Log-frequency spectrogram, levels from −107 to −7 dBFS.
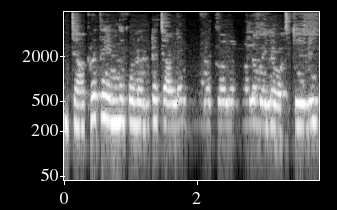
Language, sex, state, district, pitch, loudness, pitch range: Telugu, female, Telangana, Karimnagar, 245 Hz, -15 LUFS, 240-255 Hz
